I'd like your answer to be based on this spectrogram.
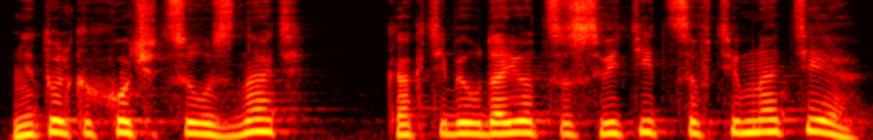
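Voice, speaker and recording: A man's voice: high voice, steady tone, moderate pace, darkish tone, pitched above the performer's own voice, lightly acted. A man voicing a curious, coquettish young girl with a timid, coaxing way of speaking in a radio story reading.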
